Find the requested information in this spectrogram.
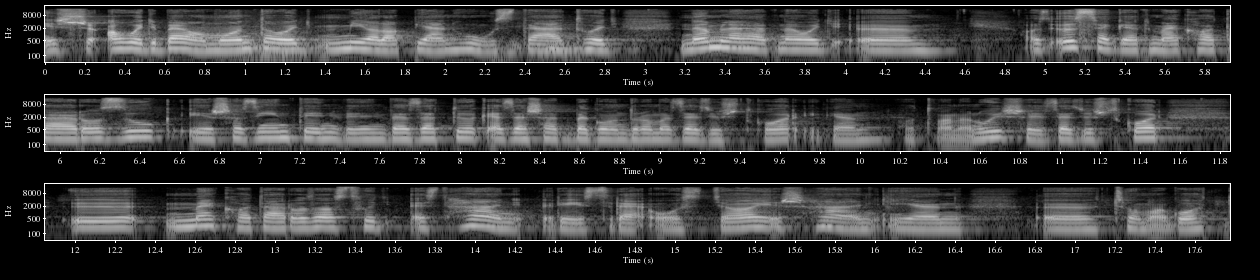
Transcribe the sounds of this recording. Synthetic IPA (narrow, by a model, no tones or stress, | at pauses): eːʃɒɦo̞ɟbɛɒmːo̞nt̪ɒɦo̞ɟmiɒlɒpjaːnɦuːst̪ɛɦaːt̪ho̞ɟnɛmlɛɦɛt̪nɛho̞ɟø | ɒ̰zø̞sːɛɡɛt̪mɛkhɒt̪aːɾo̞zːukeːʃɒzint̪eːɲveːɲvɛzɛt̪øːkɛzɛʃɛd̪̚bɛɡo̞nd̪o̞lo̞mɒzɛzyʃt̪ko̞ɾḭɡɛno̞t̪ːʋɒ̰nɒ̰luːjiʃhojɒzɛzyʃt̪ko̞r | øːmɛkhɒt̪aːɾo̞zɒst̪ho̞ɟɛ̰st̪haːɲreːsrɛ̰ʔo̞̰scɒeːʃhaːɲḭjɛn | øt͡ʃo̞mɒ̰ɡo̞t̪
